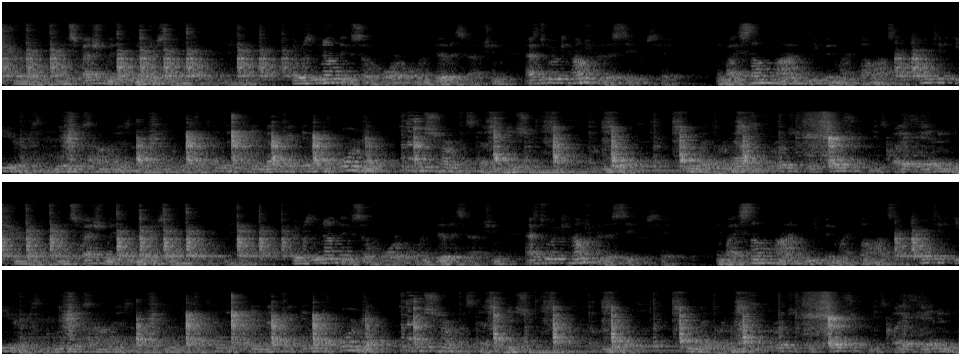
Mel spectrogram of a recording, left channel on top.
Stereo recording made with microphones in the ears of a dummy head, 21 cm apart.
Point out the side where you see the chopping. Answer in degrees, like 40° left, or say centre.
20° right.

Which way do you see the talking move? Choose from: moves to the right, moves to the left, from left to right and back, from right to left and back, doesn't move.
moves to the right.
